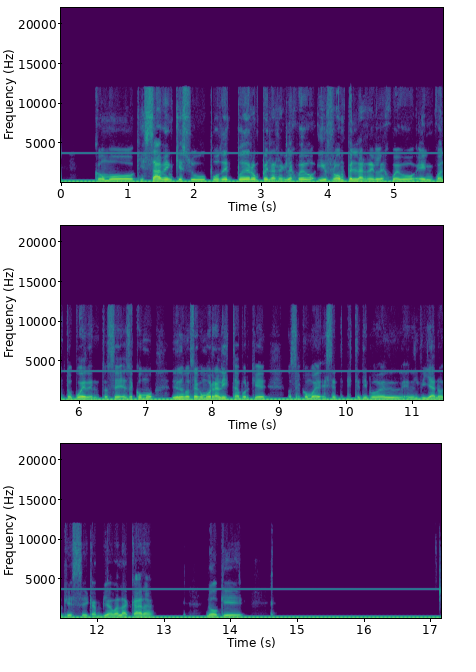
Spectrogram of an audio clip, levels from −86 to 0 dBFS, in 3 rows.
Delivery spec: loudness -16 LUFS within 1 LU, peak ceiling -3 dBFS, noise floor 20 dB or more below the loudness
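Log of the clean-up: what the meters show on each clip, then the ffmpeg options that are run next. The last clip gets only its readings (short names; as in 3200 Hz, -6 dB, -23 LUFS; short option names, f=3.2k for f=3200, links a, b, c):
hum 50 Hz; harmonics up to 250 Hz; hum level -22 dBFS; steady tone 3700 Hz; tone level -46 dBFS; loudness -21.0 LUFS; peak -2.0 dBFS; loudness target -16.0 LUFS
-> -af "bandreject=f=50:t=h:w=4,bandreject=f=100:t=h:w=4,bandreject=f=150:t=h:w=4,bandreject=f=200:t=h:w=4,bandreject=f=250:t=h:w=4"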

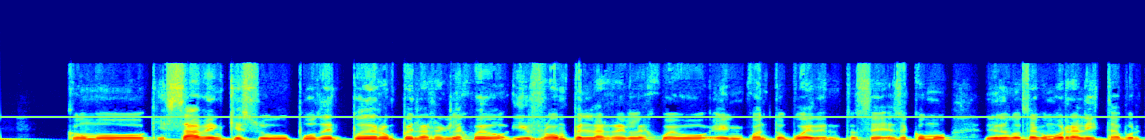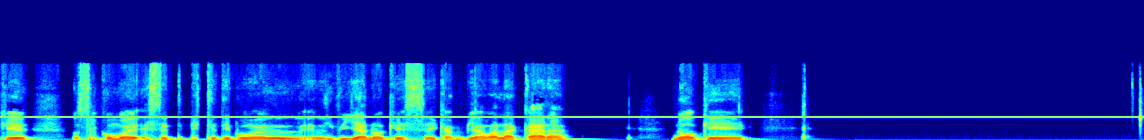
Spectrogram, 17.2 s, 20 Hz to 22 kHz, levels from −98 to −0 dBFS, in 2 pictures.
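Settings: hum none; steady tone 3700 Hz; tone level -46 dBFS
-> -af "bandreject=f=3.7k:w=30"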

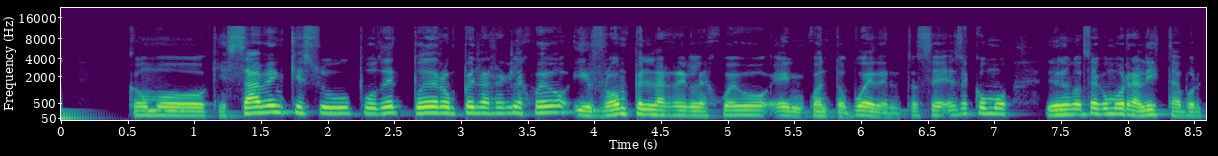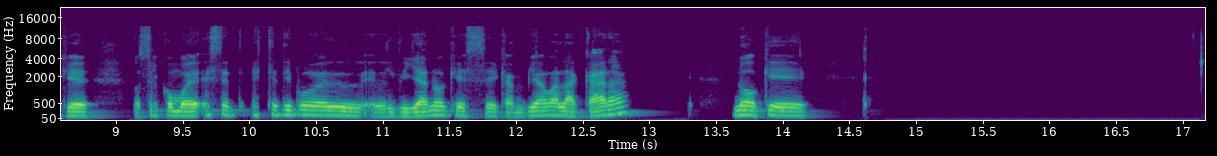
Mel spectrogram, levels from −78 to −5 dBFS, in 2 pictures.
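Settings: steady tone none; loudness -21.0 LUFS; peak -3.0 dBFS; loudness target -16.0 LUFS
-> -af "volume=5dB,alimiter=limit=-3dB:level=0:latency=1"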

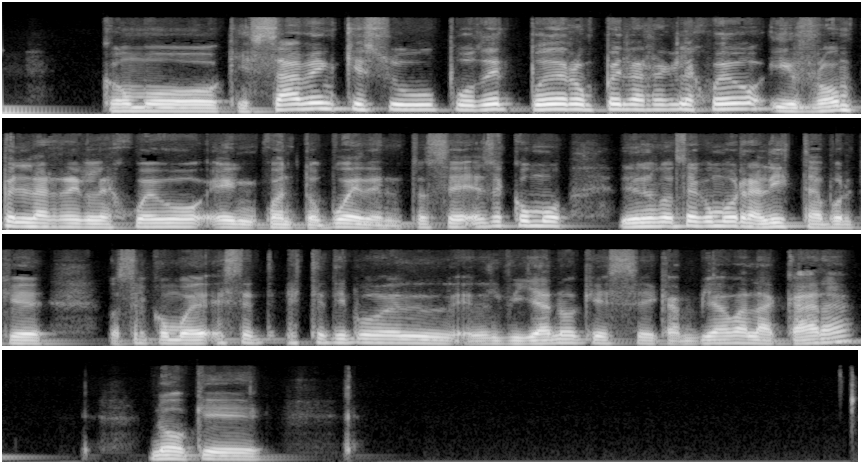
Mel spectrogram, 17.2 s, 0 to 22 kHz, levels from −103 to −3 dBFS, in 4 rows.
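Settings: loudness -16.5 LUFS; peak -3.0 dBFS; noise floor -63 dBFS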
